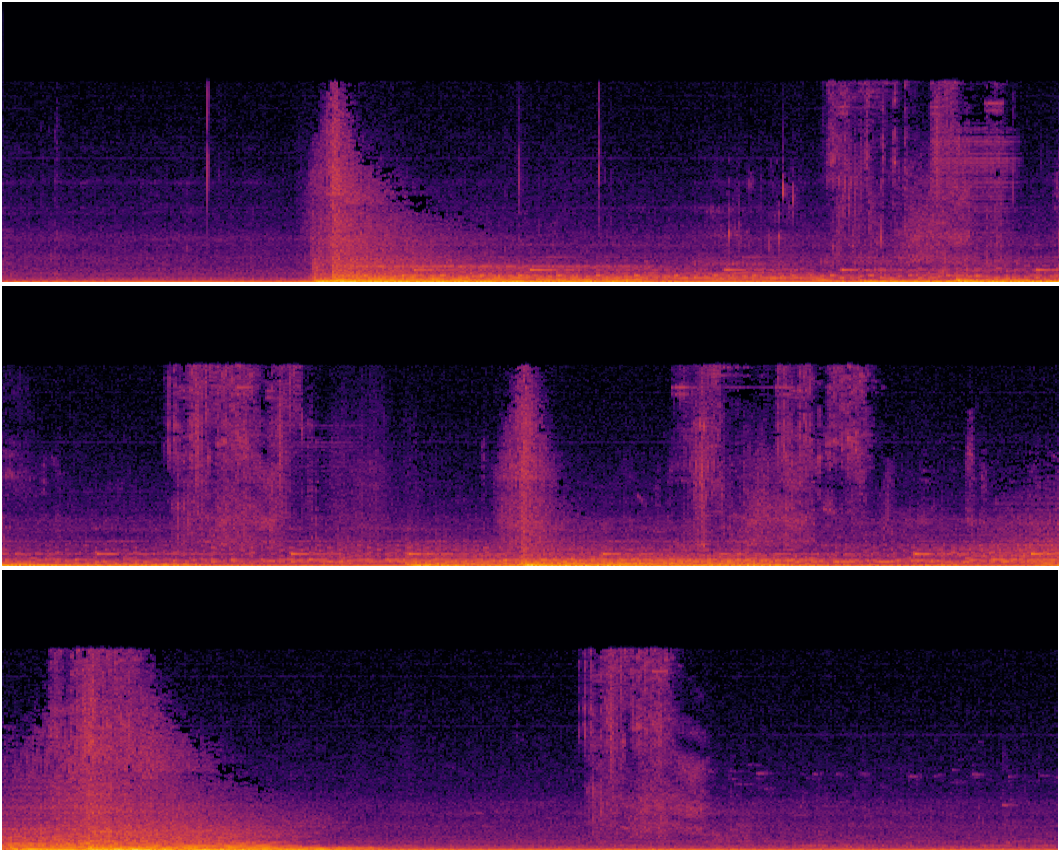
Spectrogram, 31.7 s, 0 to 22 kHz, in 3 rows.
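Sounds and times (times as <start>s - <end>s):
cinematic game trailer music: 3.0s - 25.9s.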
